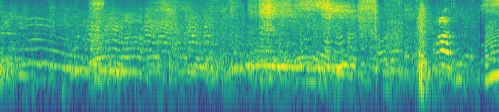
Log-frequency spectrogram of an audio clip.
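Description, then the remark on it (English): A group of children buzz their lips pressed tightly together like brass players, a dense overlapping chorus of wavering, pitch-sliding buzzes that continues for several seconds, steady throughout. “So put your lips really tight together and go. Lips closed.”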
